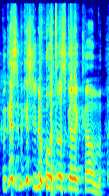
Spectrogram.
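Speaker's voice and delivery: high, quick, laughing speech. Real, not acted. Explaining they knew what was gonna come, laughing. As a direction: rush the explanation out while laughing. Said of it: "I mean, I was already laughing".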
